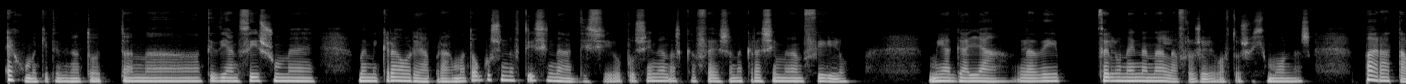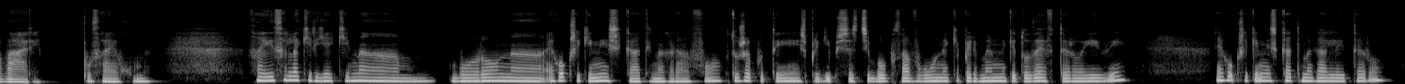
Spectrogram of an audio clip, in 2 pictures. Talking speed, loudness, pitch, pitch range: 150 wpm, -22 LUFS, 150 Hz, 145-165 Hz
